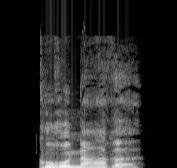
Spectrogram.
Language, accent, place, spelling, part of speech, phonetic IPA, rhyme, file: German, Germany, Berlin, koronare, adjective, [koʁoˈnaːʁə], -aːʁə, De-koronare.ogg
- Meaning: inflection of koronar: 1. strong/mixed nominative/accusative feminine singular 2. strong nominative/accusative plural 3. weak nominative all-gender singular 4. weak accusative feminine/neuter singular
